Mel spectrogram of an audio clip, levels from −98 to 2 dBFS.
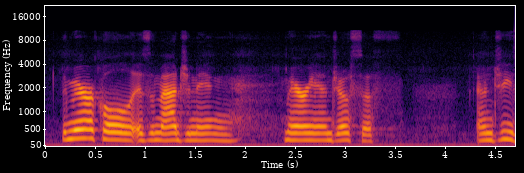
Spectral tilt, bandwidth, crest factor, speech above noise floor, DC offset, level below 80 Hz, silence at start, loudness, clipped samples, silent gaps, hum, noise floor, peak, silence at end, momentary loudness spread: -7.5 dB/octave; 11 kHz; 18 dB; 32 dB; under 0.1%; -52 dBFS; 0.2 s; -20 LUFS; under 0.1%; none; none; -53 dBFS; -4 dBFS; 0 s; 16 LU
